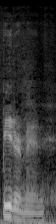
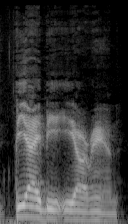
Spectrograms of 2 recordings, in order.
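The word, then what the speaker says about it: Biberman: I also want to put out that I'm saying it wrong. I kept hearing Biederman. It's Bieberman. It's Biber man.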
